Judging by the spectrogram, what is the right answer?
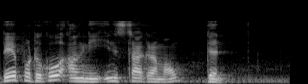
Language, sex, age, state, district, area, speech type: Bodo, male, 45-60, Assam, Kokrajhar, rural, read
